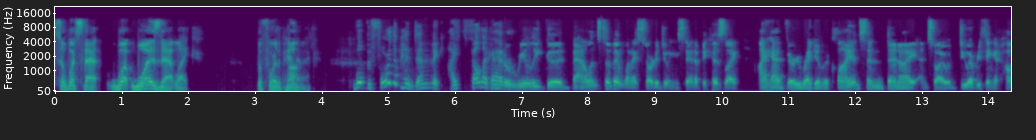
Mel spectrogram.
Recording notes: Sat down with me over Zoom.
